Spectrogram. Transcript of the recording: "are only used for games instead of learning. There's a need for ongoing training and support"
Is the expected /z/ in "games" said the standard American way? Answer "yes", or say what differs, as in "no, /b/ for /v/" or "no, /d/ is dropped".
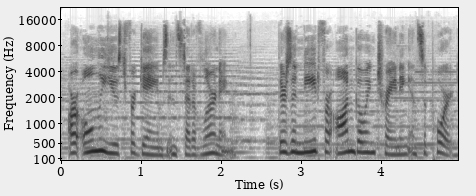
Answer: yes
